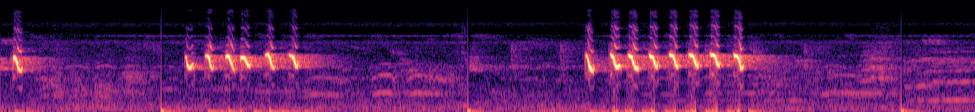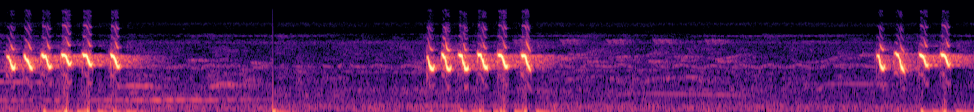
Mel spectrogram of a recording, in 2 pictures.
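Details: A female yellow-vented bulbul calls to attract a male. She gives evenly spaced bursts of fast, rattling bright notes about every two seconds, with faint clicks in the background.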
